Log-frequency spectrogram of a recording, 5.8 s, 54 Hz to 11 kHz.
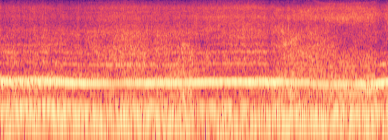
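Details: FR7 FPV quad after tuning with D-min removed, Iterm relax cutoff 10, RPM filter on: smooth steady whine rising and dipping slightly with throttle, no rasp or grit that D-min had caused; motors healthy.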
